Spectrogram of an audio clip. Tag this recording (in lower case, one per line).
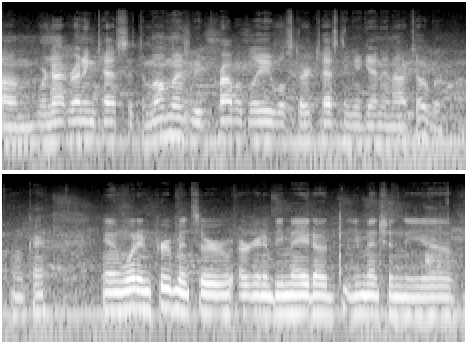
speech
